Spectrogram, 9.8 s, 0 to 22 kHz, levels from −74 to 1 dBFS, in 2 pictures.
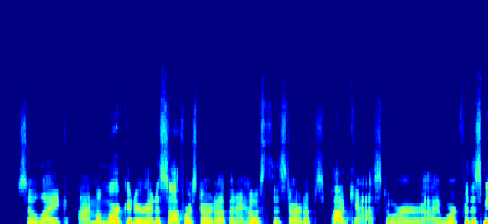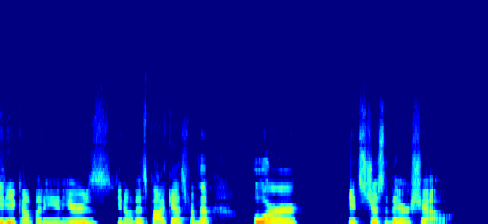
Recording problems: none

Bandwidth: 18 kHz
